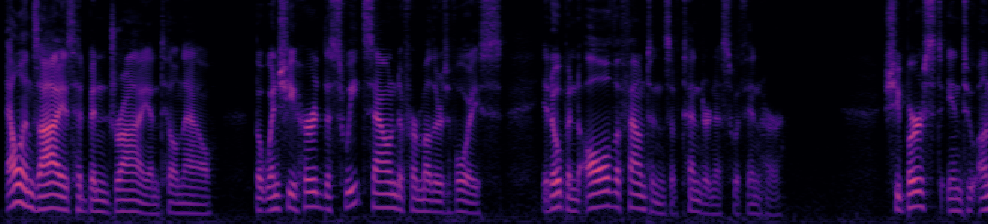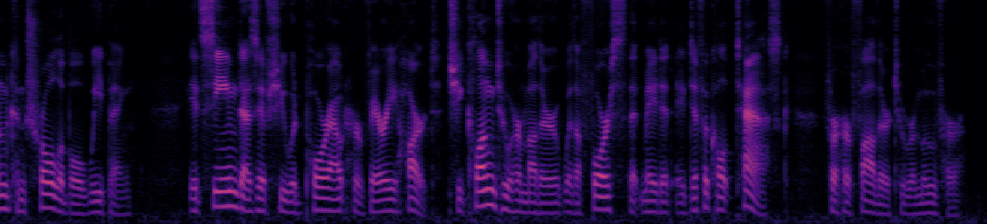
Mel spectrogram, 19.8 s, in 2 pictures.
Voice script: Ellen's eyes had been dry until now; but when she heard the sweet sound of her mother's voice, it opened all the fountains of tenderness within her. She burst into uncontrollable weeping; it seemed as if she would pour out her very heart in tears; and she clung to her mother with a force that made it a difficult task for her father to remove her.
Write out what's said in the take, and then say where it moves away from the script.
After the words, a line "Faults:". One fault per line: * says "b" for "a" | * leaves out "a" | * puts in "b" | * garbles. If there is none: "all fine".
Ellen's eyes had been dry until now; but when she heard the sweet sound of her mother's voice, it opened all the fountains of tenderness within her. She burst into uncontrollable weeping; it seemed as if she would pour out her very heart she clung to her mother with a force that made it a difficult task for her father to remove her.
Faults:
* leaves out "in tears and"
